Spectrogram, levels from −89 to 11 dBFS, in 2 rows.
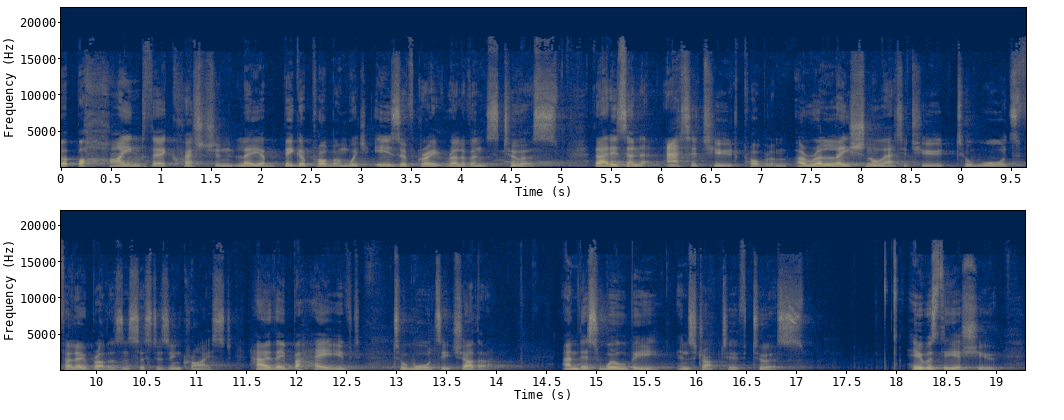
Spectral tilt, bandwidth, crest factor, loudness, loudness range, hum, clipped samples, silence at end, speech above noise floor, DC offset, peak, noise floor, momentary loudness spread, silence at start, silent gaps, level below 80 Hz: -4 dB/octave; 18 kHz; 22 dB; -28 LUFS; 4 LU; none; under 0.1%; 0.25 s; 40 dB; under 0.1%; -6 dBFS; -68 dBFS; 11 LU; 0 s; none; -70 dBFS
